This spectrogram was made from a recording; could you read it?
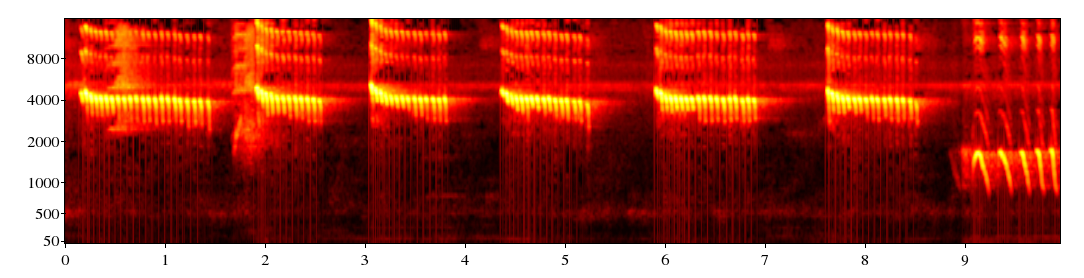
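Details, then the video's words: Agitated White-rumped shama at night in a garden, voicing its mimicked repertoire: rapid high buzzy trills about a second long, repeated every second or two, then lower quick rising notes, over a steady high tone. "malam hari malah koar koar,,,murai batu ngamuk isian se kebon keluar"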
